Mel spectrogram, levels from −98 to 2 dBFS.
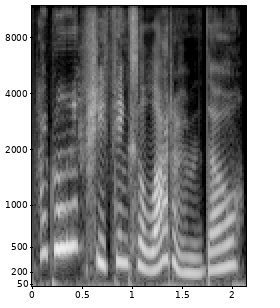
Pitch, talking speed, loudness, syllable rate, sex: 305 Hz, 250 wpm, -16 LUFS, 7.6 syllables/s, female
